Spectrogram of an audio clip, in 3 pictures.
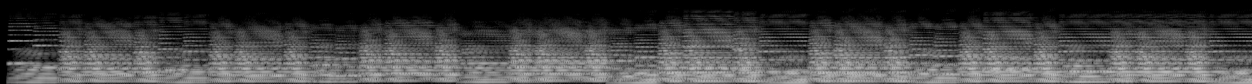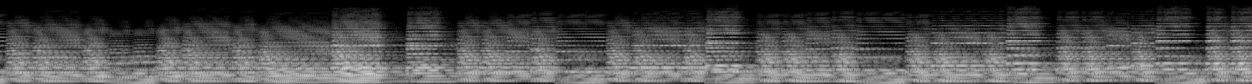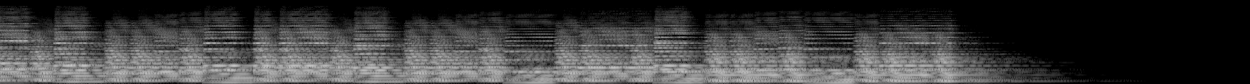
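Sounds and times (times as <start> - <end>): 
accordion: 0.0 - 35.4.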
